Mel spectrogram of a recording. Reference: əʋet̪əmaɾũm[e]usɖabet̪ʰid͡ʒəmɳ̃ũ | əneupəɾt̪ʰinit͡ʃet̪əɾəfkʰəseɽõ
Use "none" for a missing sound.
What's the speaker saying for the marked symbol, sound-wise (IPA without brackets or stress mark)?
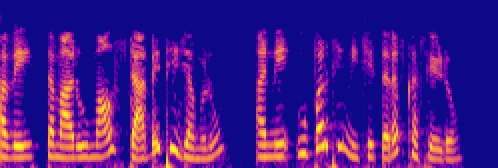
a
